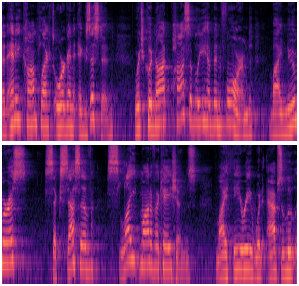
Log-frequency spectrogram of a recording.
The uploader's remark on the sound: At Franciscan University. Speaks at the Science and Faith conference.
